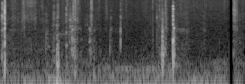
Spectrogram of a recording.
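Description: A few light, sharp clicks and taps of a metal screwdriver and rack-mount bracket hardware being handled and set down on a desk: a click at the start, another about half a second in, and a quick pair near the end.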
